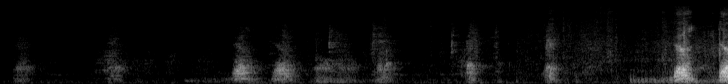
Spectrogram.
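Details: French Bulldog on guard, giving a string of short barks and huffs, quiet at first then louder, roughly two a second near the end, with a low rumbling growl between them.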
